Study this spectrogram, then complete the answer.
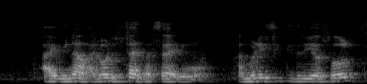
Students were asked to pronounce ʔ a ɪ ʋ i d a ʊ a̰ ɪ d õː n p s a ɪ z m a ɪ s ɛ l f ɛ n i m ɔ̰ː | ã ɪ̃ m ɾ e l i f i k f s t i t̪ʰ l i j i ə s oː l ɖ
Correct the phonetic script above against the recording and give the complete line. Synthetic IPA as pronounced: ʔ a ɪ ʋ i n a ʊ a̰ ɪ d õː n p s a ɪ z m a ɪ s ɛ l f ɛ n i m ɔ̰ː | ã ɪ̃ m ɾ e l i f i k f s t i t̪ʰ ɾ i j i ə s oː l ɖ

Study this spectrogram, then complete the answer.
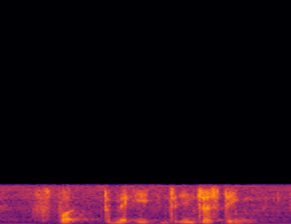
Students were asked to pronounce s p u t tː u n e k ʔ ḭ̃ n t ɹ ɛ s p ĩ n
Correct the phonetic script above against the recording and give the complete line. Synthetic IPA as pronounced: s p ɔ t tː u m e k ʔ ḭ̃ n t ɹ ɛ s t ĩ ŋ

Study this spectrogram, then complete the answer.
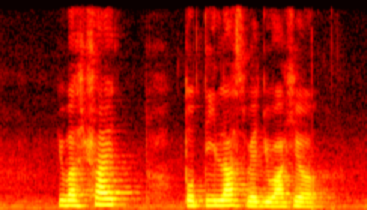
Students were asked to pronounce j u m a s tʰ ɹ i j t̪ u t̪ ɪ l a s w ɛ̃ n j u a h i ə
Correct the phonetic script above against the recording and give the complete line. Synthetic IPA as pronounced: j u m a s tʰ ɹ a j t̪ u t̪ i l a s w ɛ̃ n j u a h i ə

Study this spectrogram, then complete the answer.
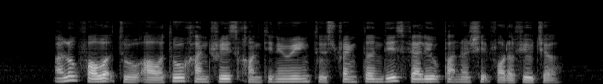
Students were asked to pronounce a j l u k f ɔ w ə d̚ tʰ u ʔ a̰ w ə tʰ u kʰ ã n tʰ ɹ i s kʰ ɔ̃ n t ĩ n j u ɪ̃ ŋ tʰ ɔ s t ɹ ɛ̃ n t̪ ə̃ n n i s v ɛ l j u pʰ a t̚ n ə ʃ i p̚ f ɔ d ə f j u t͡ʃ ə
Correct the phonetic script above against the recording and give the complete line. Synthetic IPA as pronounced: a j l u k f ɔ w ə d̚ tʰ u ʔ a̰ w ə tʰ u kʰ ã n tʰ ɹ i s kʰ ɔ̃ n t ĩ n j u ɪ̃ ŋ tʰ u s t ɹ ɛ̃ ŋ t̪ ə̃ n d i s v ɛ l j u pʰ a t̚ n ə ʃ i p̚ f ɔ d ə f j u t͡ʃ ə

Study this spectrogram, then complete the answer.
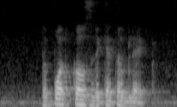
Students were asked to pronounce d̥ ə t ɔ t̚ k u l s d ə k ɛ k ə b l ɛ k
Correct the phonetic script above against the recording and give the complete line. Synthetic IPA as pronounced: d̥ ə p ɔ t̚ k ɔ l s d ə k ɛ t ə b l ɛ k

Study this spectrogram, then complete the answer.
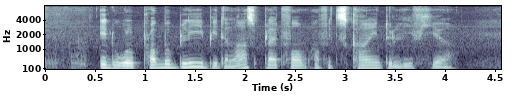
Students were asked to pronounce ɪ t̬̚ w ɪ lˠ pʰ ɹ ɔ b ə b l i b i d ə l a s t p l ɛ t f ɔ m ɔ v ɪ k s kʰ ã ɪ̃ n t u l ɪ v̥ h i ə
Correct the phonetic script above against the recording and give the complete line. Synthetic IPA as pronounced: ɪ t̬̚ w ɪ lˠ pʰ ɹ ɔ b ə b l i b i d ə l a s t p l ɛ t f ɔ m ɔ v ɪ t s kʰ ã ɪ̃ n t u l i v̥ h i ə

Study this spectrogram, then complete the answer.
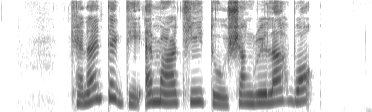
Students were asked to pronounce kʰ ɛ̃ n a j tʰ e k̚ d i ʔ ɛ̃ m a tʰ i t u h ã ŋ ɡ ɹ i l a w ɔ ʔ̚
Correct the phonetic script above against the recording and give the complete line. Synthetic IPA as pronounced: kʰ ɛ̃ n a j t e k̚ d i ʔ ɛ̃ m a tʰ i t u ʃ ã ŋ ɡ ɹ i l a w ɔ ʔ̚

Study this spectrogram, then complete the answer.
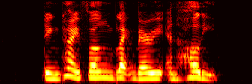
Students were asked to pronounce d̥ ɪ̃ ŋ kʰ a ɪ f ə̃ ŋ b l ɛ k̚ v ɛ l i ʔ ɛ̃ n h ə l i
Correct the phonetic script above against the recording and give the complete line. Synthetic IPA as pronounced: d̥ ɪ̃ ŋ tʰ a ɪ f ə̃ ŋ b l ɛ k̚ b ɛ ɹ i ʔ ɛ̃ n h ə l i

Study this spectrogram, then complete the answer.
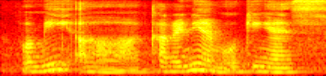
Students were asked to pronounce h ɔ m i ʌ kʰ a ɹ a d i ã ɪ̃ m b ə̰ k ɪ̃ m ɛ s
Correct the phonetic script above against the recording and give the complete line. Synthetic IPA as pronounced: f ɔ m i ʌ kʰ a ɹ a n i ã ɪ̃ m w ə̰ k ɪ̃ ŋ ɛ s

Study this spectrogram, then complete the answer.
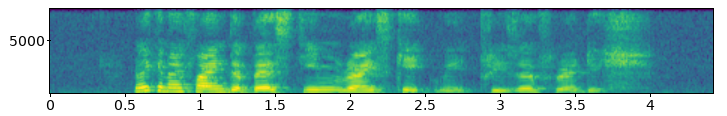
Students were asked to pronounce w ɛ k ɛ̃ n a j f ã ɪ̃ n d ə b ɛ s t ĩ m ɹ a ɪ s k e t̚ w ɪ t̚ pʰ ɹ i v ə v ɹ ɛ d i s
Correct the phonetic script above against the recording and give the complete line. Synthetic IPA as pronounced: w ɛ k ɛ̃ n a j f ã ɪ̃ n d ə b ɛ s t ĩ m ɹ a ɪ s k e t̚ w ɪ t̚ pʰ ɹ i z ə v ɹ ɛ d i ʃ

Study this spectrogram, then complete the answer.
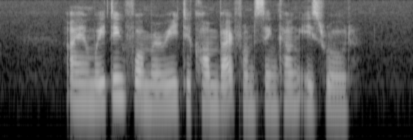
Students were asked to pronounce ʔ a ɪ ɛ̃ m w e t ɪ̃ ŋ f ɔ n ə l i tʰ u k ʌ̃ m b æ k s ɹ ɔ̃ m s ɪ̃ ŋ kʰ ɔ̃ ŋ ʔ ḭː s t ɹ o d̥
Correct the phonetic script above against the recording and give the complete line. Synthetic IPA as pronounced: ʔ a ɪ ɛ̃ m w e t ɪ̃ ŋ f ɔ m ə ɹ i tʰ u kʰ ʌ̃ m b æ k f ɹ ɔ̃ m s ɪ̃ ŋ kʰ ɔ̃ ŋ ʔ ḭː s t ɹ o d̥

